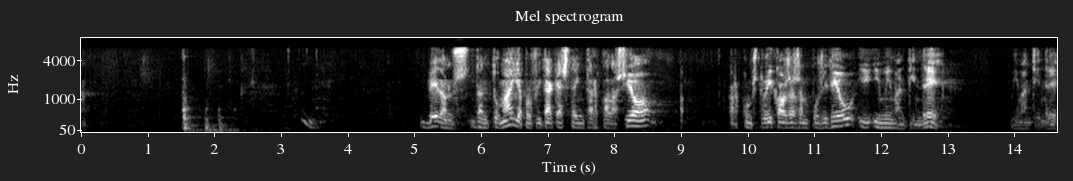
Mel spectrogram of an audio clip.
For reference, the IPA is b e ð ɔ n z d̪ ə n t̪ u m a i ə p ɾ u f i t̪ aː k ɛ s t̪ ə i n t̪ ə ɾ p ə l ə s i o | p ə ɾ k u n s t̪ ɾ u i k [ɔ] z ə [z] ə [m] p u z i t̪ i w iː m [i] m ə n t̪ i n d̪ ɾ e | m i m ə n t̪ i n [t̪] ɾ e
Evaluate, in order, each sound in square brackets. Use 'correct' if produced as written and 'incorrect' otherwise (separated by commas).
correct, correct, correct, correct, incorrect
